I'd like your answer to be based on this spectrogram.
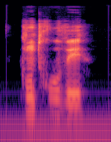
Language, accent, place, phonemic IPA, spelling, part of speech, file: French, France, Lyon, /kɔ̃.tʁu.ve/, controuver, verb, LL-Q150 (fra)-controuver.wav
- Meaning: to contrive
